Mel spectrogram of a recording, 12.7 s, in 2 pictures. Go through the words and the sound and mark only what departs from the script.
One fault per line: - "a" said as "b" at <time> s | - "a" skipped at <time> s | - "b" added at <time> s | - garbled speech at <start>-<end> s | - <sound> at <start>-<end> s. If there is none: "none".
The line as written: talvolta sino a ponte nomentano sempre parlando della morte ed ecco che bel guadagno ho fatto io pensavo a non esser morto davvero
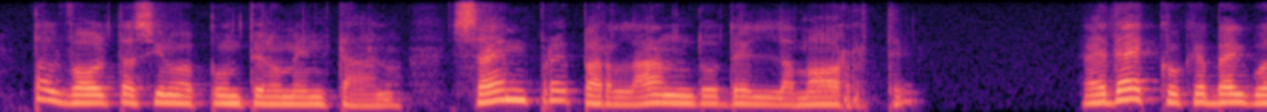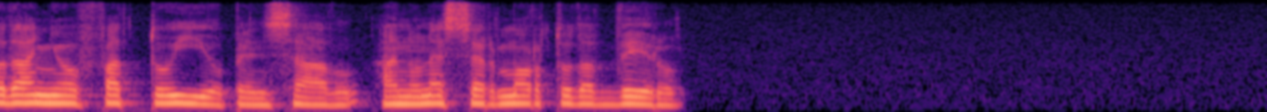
none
